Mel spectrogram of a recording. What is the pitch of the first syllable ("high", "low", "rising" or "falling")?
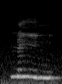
falling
